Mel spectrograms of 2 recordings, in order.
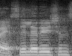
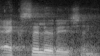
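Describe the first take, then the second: First: The first syllable has no k sound: ess. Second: The first syllable has a k sound: ex. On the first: "आपको एसेलरेशन सही लगता है वो बोल लो" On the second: "मुझे जो pronunciation रटा हुआ है वो क्या है"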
